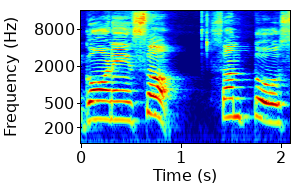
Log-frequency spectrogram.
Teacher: तालव्य स केमती हेची ना जिह्वार अग्रभाग तालु रे स्पर्श करूची।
